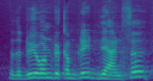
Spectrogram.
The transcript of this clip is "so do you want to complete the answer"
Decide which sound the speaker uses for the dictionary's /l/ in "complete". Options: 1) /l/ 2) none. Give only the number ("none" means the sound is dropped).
1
